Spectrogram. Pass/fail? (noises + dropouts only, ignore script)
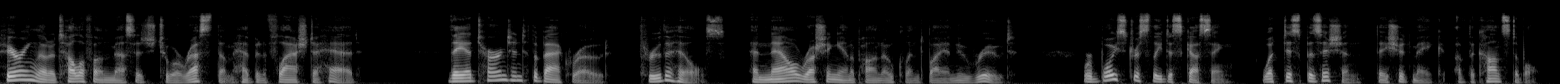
pass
